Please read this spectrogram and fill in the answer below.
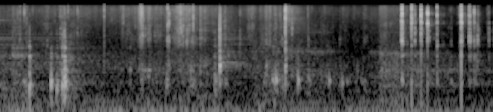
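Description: Scattered light metal knocks and clicks as a dual-mass flywheel is seated on the crankshaft flange and its bolts are started by hand, with a quick cluster of clicks about four seconds in.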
